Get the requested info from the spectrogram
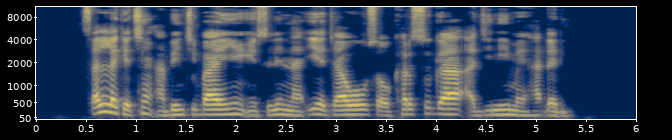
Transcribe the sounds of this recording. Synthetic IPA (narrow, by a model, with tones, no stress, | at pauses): sʼɐ˦lːɐ˨kʲe˨t͡ʃɪ˦ŋʔa˨bɪ˦nt͡ʃi˦baː˦jɐ˦ɲjɪ˦˨ŋʔɪ˨sʊ˦lɪ˦nːaː˨ʔɪ˦ja˨d͡ʒaː˦woː˦sʼa˨wkʰɐ˦rsʊ˦ɡaː˨ʔa̰˨d͡ʒɪ˦niː˦ma˨jɦa˦ɗɐ˨ɾiː˦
